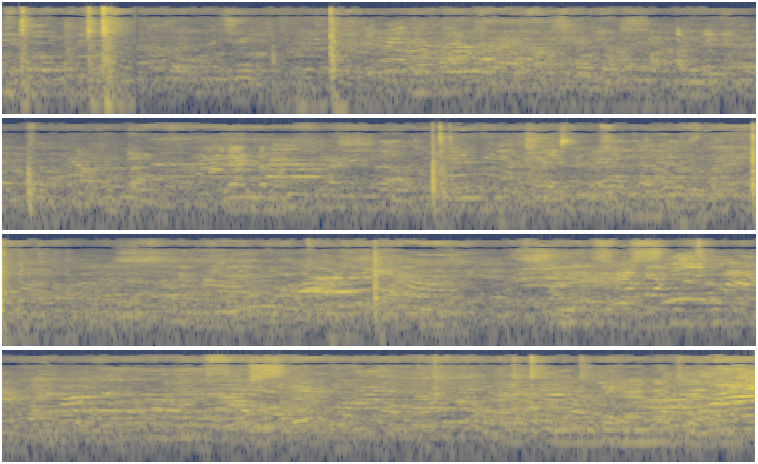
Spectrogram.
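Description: Many people chatter around in a busy, echoing room.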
